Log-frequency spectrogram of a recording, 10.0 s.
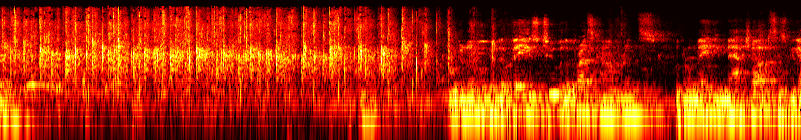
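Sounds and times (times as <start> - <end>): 
audience applause: 0.0 - 6.4
speech: 5.6 - 10.0.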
